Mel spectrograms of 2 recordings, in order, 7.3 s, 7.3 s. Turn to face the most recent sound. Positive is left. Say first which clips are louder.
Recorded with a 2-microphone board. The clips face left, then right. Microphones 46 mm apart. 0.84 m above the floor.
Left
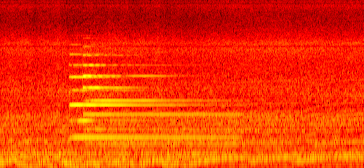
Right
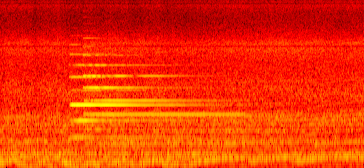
# left 1 dB
turn(degrees=35)  # may be behind; listen again after turning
